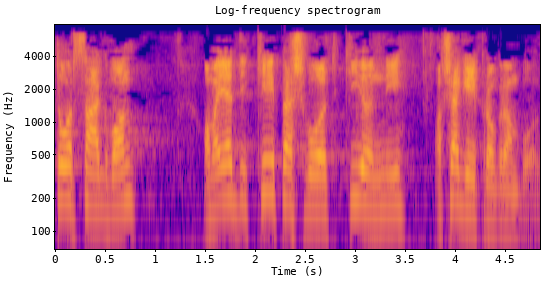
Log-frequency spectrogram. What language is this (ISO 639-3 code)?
hun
